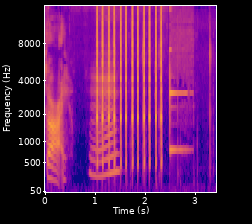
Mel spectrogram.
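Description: A rapid run of electronic ticks plays as a game announces a role.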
